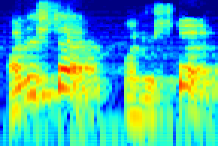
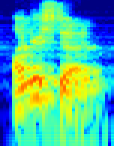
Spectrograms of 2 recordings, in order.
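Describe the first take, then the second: First: Rising high pitch. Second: Said in the usual way. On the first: Acted. Trying voices for voice command.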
